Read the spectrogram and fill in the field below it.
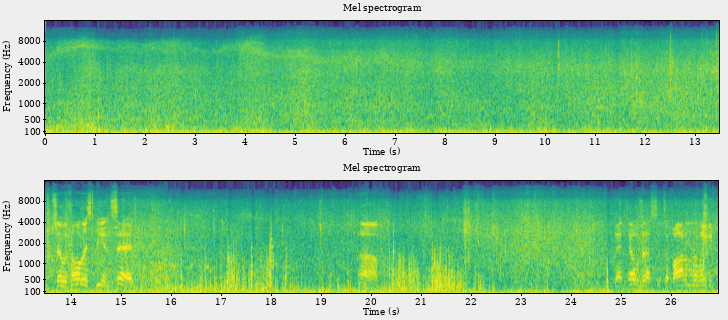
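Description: Choppy water slaps against a small boat's hull.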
